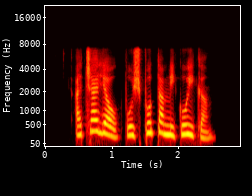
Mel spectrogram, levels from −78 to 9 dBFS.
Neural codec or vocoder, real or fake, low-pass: codec, 16 kHz, 0.7 kbps, FocalCodec; fake; 7.2 kHz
